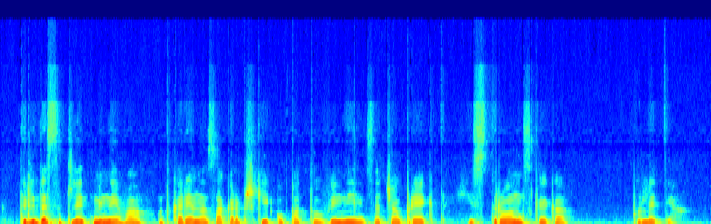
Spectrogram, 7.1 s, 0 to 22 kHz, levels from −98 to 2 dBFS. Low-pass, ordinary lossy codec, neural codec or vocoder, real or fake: 19.8 kHz; Opus, 16 kbps; autoencoder, 48 kHz, 128 numbers a frame, DAC-VAE, trained on Japanese speech; fake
